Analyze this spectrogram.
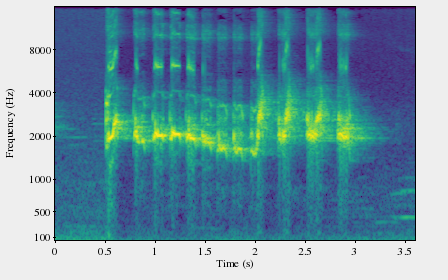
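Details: Orange-headed thrush lure song, aimed at provoking other birds to sing back: a steady, mellow whistled line broken into roughly a dozen quick pulses over nearly three seconds, pitch staying fairly level before trailing off.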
